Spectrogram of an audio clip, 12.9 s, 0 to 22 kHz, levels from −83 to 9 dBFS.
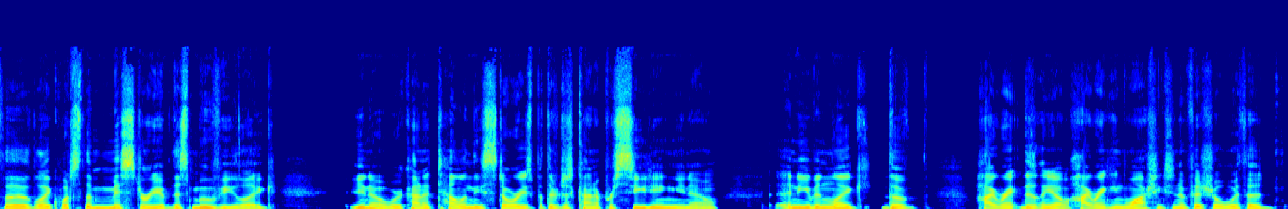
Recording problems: none

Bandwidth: 17 kHz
